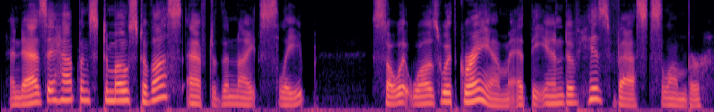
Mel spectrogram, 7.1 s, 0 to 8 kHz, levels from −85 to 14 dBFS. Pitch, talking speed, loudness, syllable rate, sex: 170 Hz, 200 wpm, -19 LUFS, 4.3 syllables/s, female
